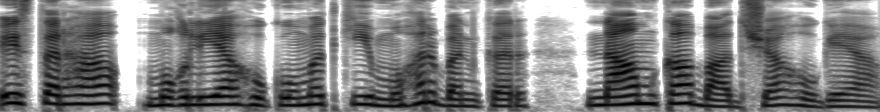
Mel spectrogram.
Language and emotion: Urdu, neutral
